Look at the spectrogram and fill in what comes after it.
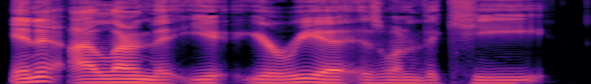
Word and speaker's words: urea: Yeah, urea.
